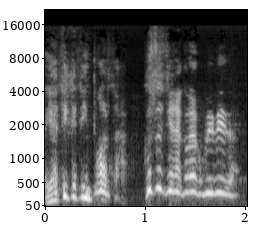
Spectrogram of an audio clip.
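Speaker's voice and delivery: high-pitched, snotty comeback; exaggerated high-pitched defiance; mock insolent retort. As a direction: imitate a daughter snapping back in a shrieky voice. Imitates daughter's usual rude retort.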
